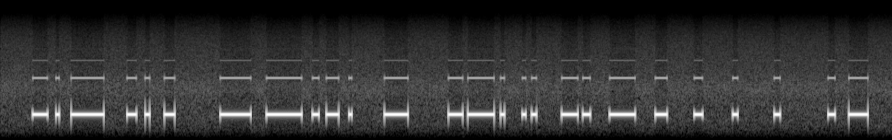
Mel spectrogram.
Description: Beeps of irregular length. There is no code.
